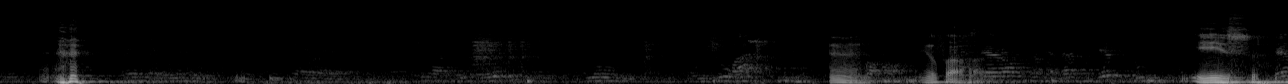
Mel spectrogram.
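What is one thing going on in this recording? An elderly man speaks calmly into a microphone, heard through a loudspeaker in a room.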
